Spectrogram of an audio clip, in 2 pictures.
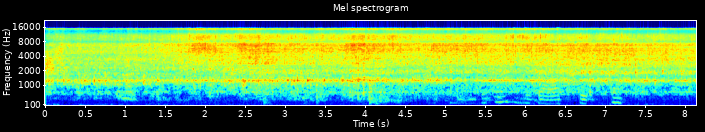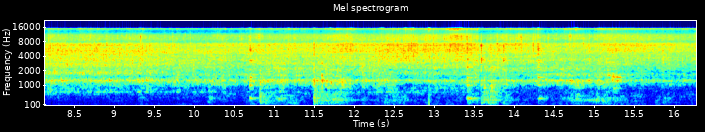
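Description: Meat sizzles and crackles in a hot pot.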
